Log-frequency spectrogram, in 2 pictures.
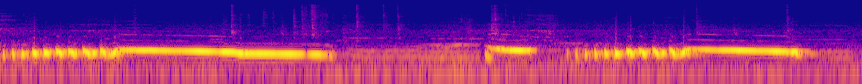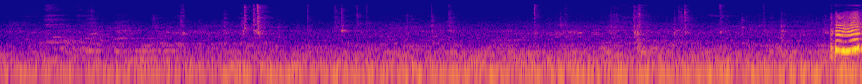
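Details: A ringneck dove, from an albino white versus local pairing trained to stay vocal, gives two rolling, descending coos close together. Near-silence follows, with faint room noise and a brief sharp sound at the very end.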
